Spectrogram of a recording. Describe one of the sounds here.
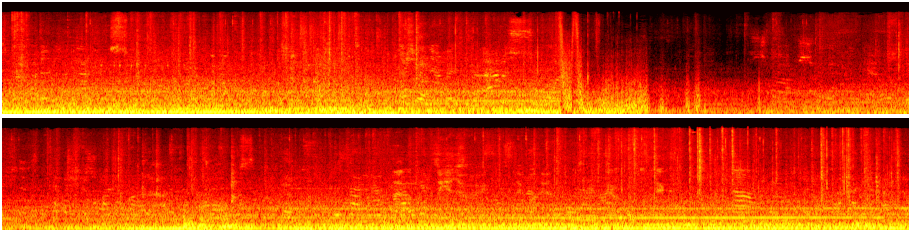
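A coach bus drones as it drives along a road.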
